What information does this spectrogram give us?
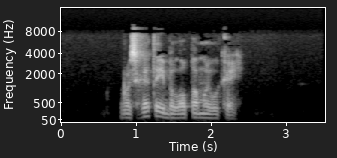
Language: Belarusian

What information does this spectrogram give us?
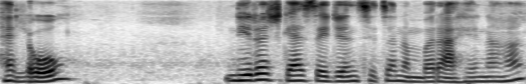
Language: Marathi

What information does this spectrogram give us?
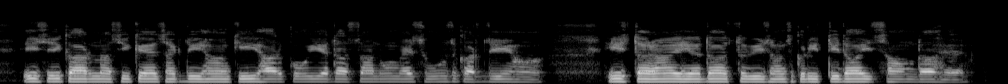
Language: Punjabi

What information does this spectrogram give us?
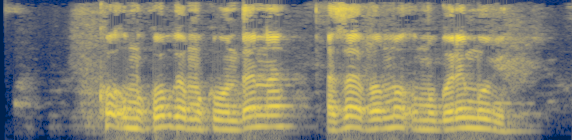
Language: Kinyarwanda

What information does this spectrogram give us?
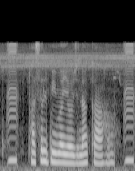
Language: Bhojpuri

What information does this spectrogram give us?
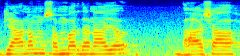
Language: Sanskrit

